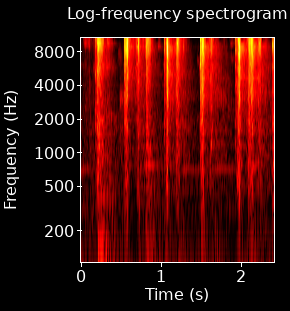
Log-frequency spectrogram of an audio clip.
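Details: 1956 Royal Quiet Deluxe manual typewriter, typing test: crisp, irregular key strikes with sharp metallic snaps and a bell-like ping; smooth, healthy typing action.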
